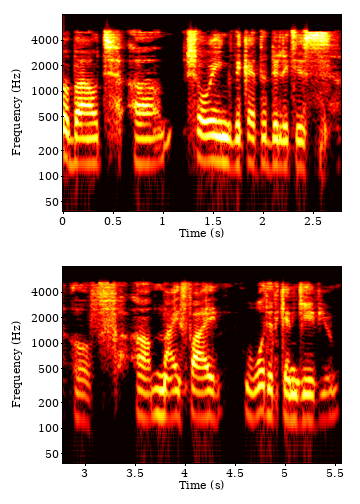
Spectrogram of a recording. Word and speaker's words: NiFi: so let's get started so MiFi that's how it gets pronounced it's distributed data flow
